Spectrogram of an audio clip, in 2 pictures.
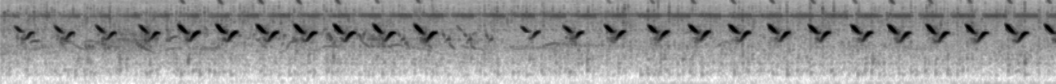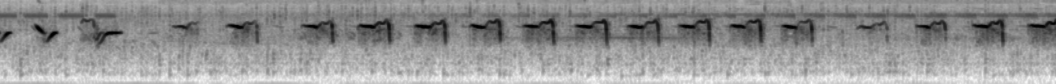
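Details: Caged in a simple aviary, a Javan bush lark pours out a full isian song: long rapid series of sharp high notes, a brief break, then a second run of clipped upslurred notes at a similar quick pace.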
